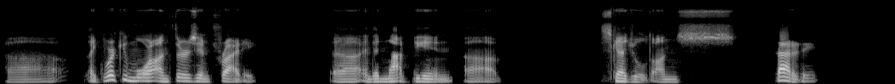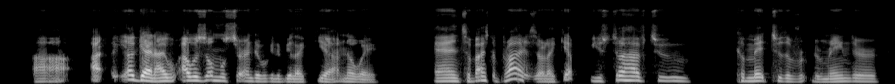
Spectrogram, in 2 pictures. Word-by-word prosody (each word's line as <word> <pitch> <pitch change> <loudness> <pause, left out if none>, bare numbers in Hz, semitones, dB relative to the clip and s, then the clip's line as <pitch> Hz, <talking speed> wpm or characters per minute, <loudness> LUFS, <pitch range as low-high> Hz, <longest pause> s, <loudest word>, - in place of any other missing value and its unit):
Uh, 115 +3 -11 0.3
like - - -4
working 210 +1 +2
more 160 0 +3
on 145 -4 +3
Thursday 150 0 +2
and 135 -2 -3
Friday, - - -1 0.7
uh, 125 0 -2
and 125 - -4
then 130 -1 +1
not 135 +1 +2
being, 130 - -1
uh 65 +1 -5 1.1
scheduled 125 -7 +1
on 115 0 -3
S 115 - -3 0.4
Saturday. 155 -5 +4 1.1
Uh, - - -3 0.3
I - - +4 0.2
again, 190 -7 +8
I 145 - +5
w 160 +1 +3
I 175 - +6
was 180 -1 +5
almost 175 -5 0
certain 155 - 0
they 145 - 0
were 135 - -5
going 135 - -7
to 135 - -5
be 135 +1 -1
like, 125 -1 -2
yeah, 135 -5 -1
no 130 -2 -2
way. 115 -2 -4 0.6
And 150 0 +2
so 150 - -4
by 185 - +3
surprise, 220 +6 0
they're 65 - -2
like, 65 - -5
yep - - -2
you 150 -1 -6
still 200 +8 +2
have 185 -4 +3
to 165 -5 -5 0.5
commit 160 0 0
to 155 - -2
the 140 -1 -3
re 135 +2 -10
remainder 135 +1 -3
145 Hz, 175 wpm, -22 LUFS, 130-165 Hz, 1.1 s, again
